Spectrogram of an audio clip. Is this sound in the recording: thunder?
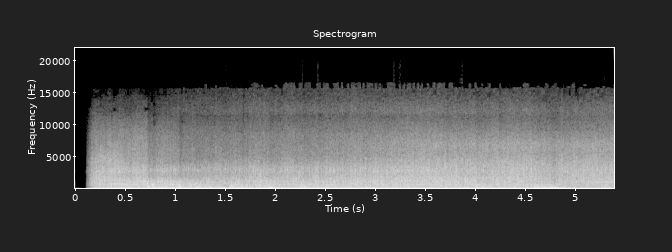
yes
